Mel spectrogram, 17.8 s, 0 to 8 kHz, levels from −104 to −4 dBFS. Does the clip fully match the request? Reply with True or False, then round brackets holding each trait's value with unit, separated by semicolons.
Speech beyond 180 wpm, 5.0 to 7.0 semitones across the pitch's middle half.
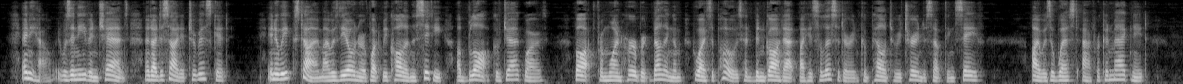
False (200 wpm; 4.1 semitones)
